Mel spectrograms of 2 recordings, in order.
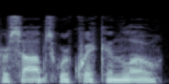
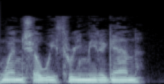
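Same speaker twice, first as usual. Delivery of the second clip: plain reading voice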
